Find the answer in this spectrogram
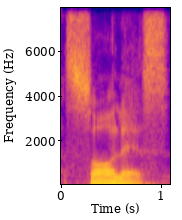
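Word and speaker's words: sōlēs: E aí vai ser preciso uma consulta no dicionário para ver que é soles, né, com O longo. De novo, é um plural da terceira declinação, então soles, o E também vai ser longo.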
